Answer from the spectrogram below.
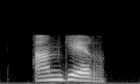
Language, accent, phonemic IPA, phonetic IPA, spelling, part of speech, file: Armenian, Eastern Armenian, /ɑnˈɡeʁ/, [ɑŋɡéʁ], անգեղ, adjective, Hy-անգեղ.ogg
- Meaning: ugly, deformed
